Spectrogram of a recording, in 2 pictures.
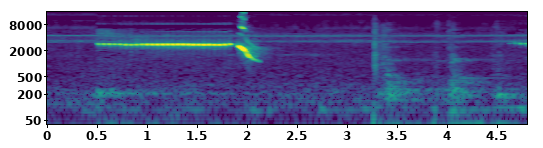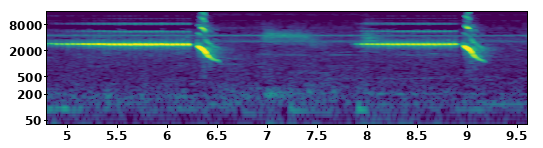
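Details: Common iora in lively song: a long, steady, drawn-out whistle ending in a sharp, falling flick, given three times with short pauses between, plus a faint, constant high tone behind.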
